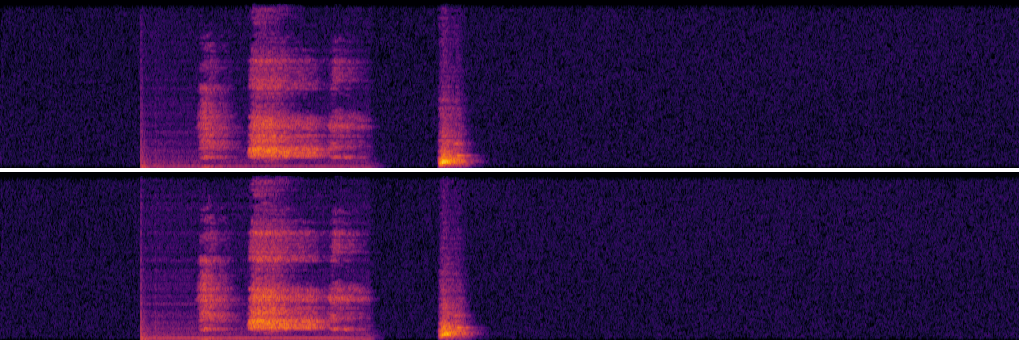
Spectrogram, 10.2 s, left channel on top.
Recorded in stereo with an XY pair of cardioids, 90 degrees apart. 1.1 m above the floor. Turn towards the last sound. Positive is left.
turn(degrees=70)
